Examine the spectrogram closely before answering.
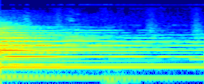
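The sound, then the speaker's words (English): A village clock-tower bell strikes at midnight. One resonant, clanging strike rings out clearly, then fades slowly into a long, humming decay with no voices. “Sure enough, the village clock tower clanged its midnight bells,”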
